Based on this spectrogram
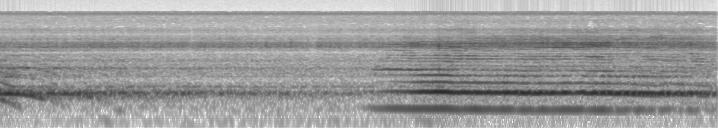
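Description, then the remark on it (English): Humpback whale song: long, eerie tonal moans hold steady, and a second, deeper wail joins partway through, the two calls overlapping clearly with no voices present. “They tend to think of, you know, humpback whales that have very melodious sounds and very almost haunting, beautiful calls.”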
